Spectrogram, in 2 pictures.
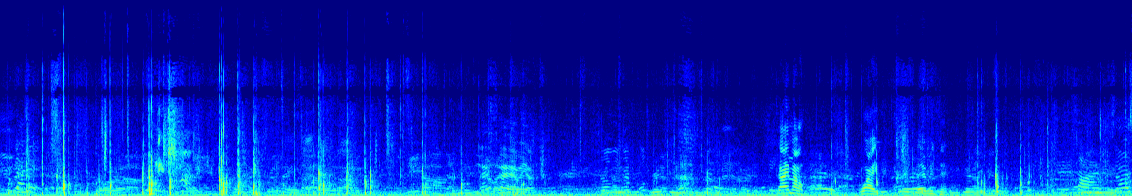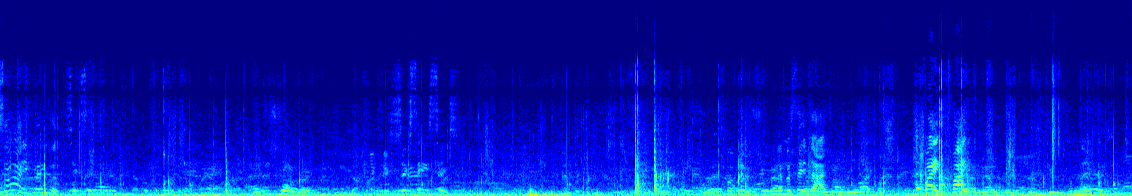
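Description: Men and women talk casually nearby, outdoors.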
